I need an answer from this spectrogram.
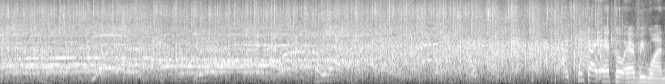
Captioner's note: cheers and applause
